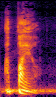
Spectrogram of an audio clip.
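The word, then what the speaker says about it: אבא: 더 강조를 하고 있죠 그리고이 아빠라는 말은 아람어로 아빠예요 발음이 똑같아요 우리나라 아빠하고 똑같아요 아빠 아버지는 헬라어 아람어는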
